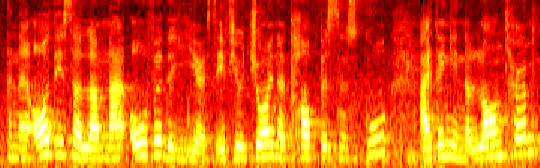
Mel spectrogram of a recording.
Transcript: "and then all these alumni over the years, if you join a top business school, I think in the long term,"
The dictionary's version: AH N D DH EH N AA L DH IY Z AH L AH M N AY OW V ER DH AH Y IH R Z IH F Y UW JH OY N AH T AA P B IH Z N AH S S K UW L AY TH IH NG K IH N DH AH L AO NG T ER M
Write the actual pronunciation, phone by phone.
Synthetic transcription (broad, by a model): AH N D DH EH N AA L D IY S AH L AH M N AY OW V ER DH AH Y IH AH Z IH F Y UW JH OY N AH T AA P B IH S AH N S K UW L AY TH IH NG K IH N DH AH L AO NG T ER M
